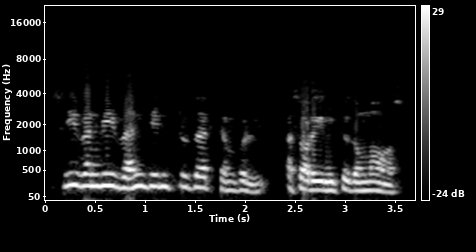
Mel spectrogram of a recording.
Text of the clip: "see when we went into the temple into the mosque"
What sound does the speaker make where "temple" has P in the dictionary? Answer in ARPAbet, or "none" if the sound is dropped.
B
